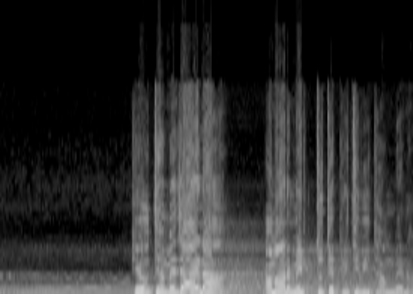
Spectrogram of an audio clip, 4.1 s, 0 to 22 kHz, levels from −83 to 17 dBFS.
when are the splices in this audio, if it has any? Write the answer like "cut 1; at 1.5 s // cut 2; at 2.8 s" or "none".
cut 1; at 1.1 s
